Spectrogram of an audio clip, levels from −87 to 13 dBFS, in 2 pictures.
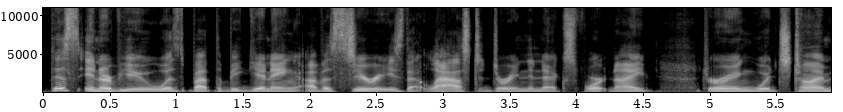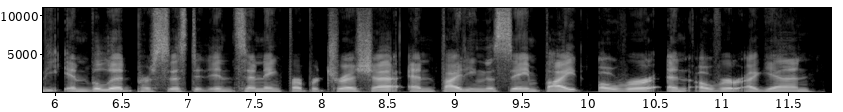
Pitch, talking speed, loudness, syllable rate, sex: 145 Hz, 175 wpm, -20 LUFS, 5.0 syllables/s, female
